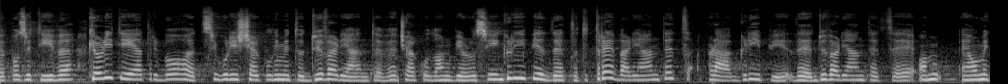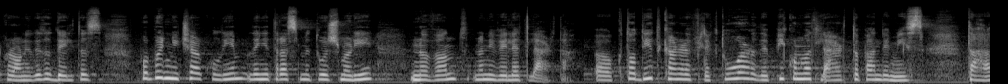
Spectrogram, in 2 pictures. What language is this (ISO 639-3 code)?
ron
